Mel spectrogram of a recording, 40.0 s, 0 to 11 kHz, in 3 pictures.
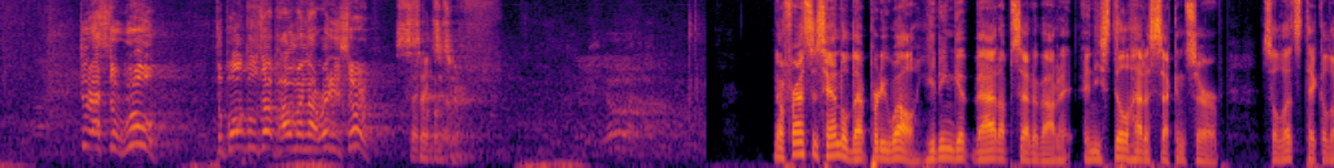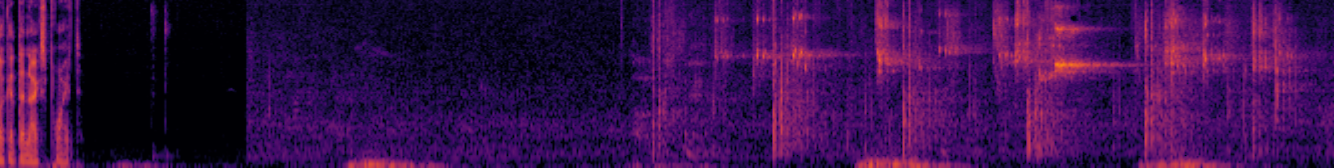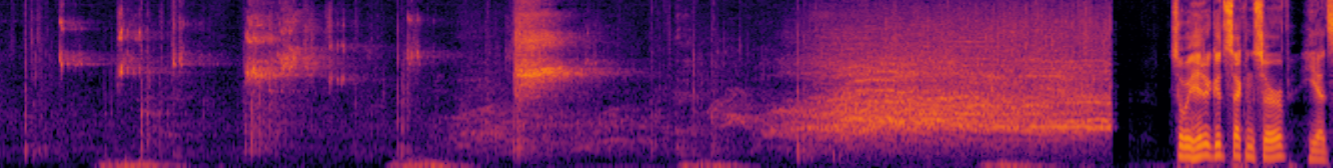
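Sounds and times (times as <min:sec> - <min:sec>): shoe squeaks: 0:19.7 - 0:34.0
racket striking tennis ball: 0:24.7 - 0:25.4
crowd applause and cheering: 0:34.3 - 0:37.8.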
